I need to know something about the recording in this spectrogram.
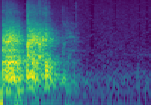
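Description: A sudden knock or thud followed by a rushing noise that dies away within about a second.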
